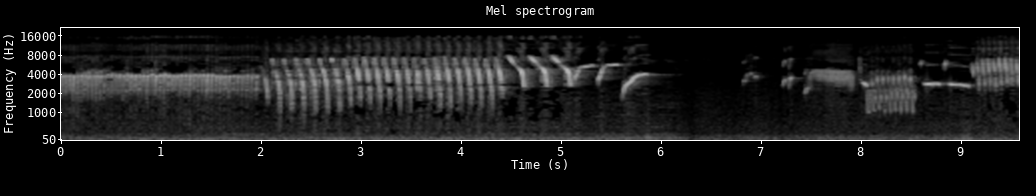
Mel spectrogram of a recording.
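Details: Young canary in the ngeriwik learning stage: an even trill shifts into a loud rapid rattling series, then varied sweeping whistles and short buzzy phrases after a brief pause.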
